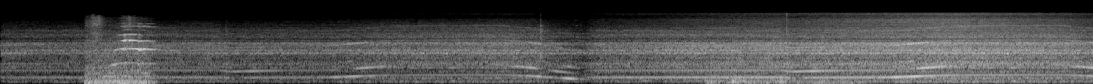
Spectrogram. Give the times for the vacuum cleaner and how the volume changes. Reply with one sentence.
You can hear the vacuum cleaner from 0.0 to 10.8 s, getting louder.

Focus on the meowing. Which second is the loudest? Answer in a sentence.
The loudest moment of the meowing is at 1 second.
